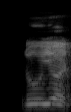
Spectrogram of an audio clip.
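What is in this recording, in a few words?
"luyut", Malay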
